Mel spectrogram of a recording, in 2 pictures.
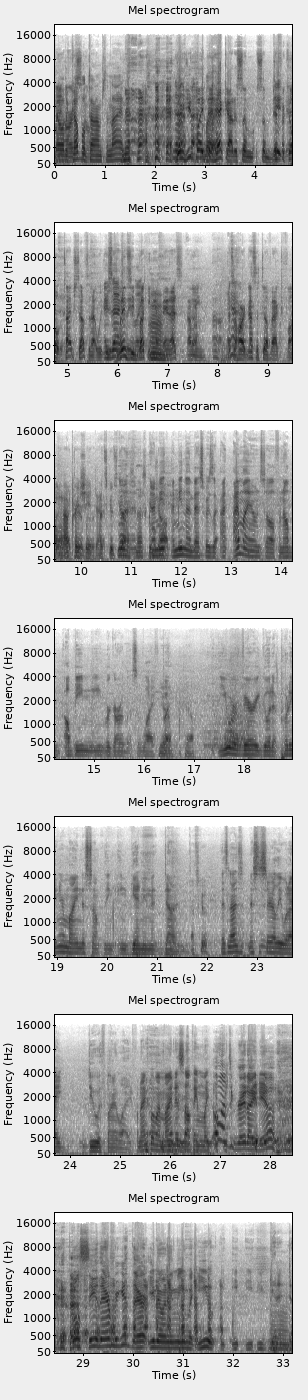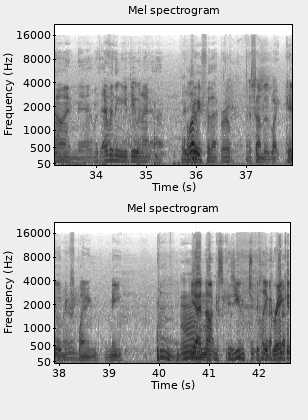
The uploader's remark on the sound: Recorded at The Pacific Yard House in Downtown Conroe! Recorded at The Pacific Yard House in Downtown Conroe!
